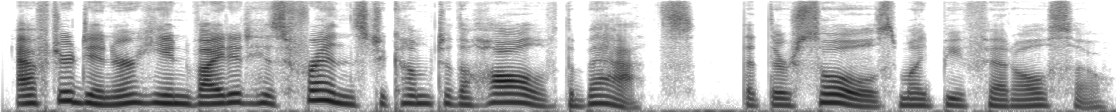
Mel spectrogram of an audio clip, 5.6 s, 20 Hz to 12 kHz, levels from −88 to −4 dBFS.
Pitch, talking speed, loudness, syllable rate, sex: 180 Hz, 225 wpm, -20 LUFS, 5.0 syllables/s, female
